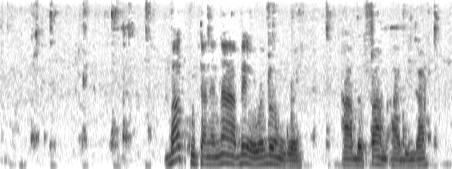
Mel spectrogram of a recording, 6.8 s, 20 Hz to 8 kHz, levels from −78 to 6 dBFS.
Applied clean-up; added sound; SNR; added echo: none; none; none; none.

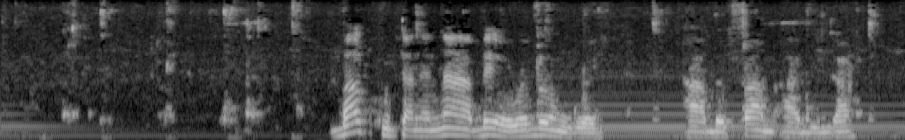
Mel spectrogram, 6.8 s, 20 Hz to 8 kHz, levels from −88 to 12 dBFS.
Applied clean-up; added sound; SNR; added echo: none; Bowed string instrument; 19 dB; none.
